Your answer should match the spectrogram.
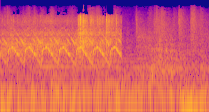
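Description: Police siren sound effect in a fast yelp, rising and falling about three times a second, cutting off suddenly about two and a half seconds in.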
